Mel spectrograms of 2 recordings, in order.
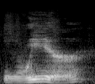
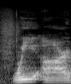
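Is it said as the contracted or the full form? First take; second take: contracted; full. First: It is said as one short contracted syllable. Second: It is said as two full separate words.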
